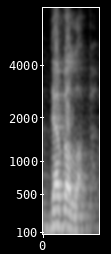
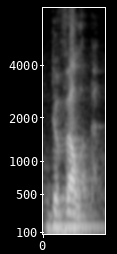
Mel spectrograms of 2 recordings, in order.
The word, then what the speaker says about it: develop: number 42 is develop this is pronounced wrongly by many learners of english as develop but the first syllable is actually d and the stress is on the second syllable so develop our next word is photography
